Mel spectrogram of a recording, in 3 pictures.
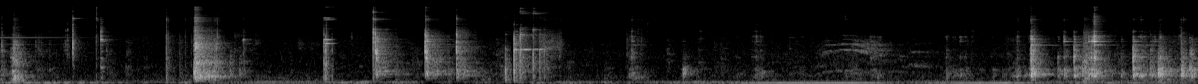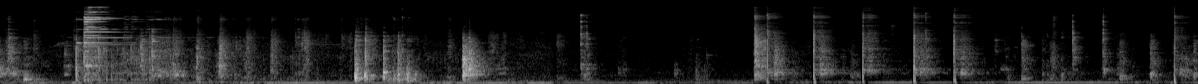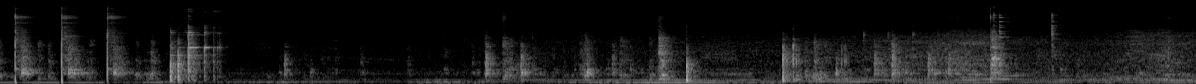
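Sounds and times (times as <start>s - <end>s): metal tools clinking: 0.0s - 1.3s, 2.0s - 4.1s, 5.0s - 8.8s, 9.4s - 15.0s, 25.6s - 26.3s, 32.6s - 34.7s.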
